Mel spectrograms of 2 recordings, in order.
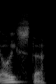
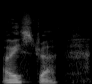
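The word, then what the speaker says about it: Ostara: holiday of worshiping oy I always say oyster for some reason oystra uh oyster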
